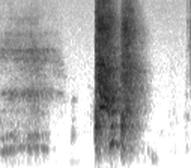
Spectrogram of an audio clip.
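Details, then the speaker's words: Adult with mold-related environmental illness (CIRS): a faint, whistling wheezy breath followed by two sharp, harsh coughs in quick succession. "I didn't go mute cuz I want you all to hear the wheezing and the coughing. Like that's that's part of the whole mold experience for me."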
